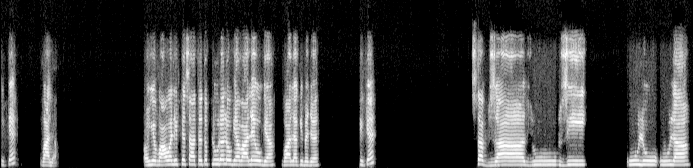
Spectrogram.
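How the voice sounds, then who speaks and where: A woman teacher with a fairly high voice talks very slowly and patiently, repeating each word so her students can follow. Her sound is close and dry, with almost no room around it. She breaks every meaning down step by step. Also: steady tone, no echo. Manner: slow, repeats words and meanings for drilling. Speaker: Quran word-by-word translation teacher. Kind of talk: patient classroom explanation with repetition.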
